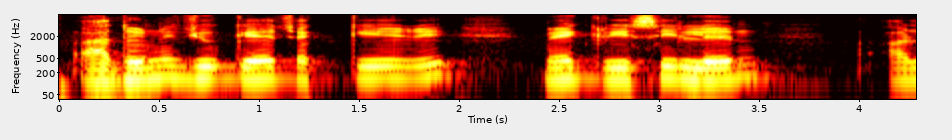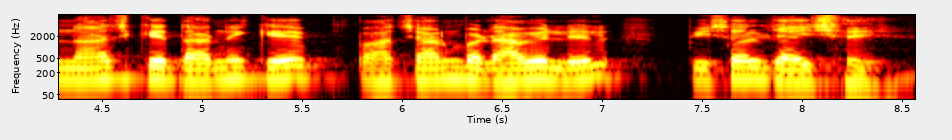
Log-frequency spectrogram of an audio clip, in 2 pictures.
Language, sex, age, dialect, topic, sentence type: Magahi, male, 18-24, Western, agriculture, statement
